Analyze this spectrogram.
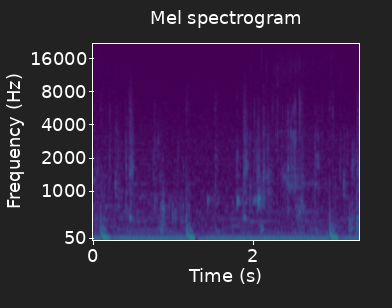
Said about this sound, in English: So I chug the whole thing? How do I do this? Just have some. Just a little sip.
